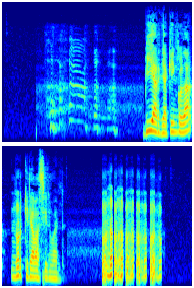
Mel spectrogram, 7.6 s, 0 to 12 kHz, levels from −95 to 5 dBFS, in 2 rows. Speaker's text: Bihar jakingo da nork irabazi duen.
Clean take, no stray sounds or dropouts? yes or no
no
